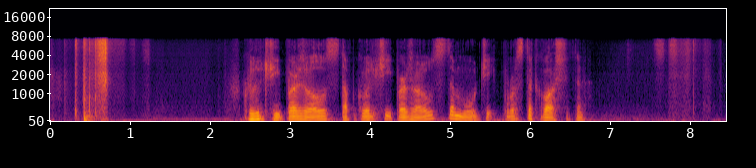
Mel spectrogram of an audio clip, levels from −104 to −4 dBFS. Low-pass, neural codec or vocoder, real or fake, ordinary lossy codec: 7.2 kHz; codec, 16 kHz in and 24 kHz out, 0.4 kbps, LongCat-Audio-Codec, fine tuned four codebook decoder; fake; none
